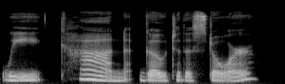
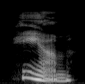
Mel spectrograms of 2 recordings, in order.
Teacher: We have an and am. N and M are nasally sounds. Their sound comes out our nose. So they automatically make our a super whiny and nasely.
